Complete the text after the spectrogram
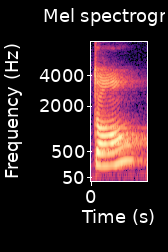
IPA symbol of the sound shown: ɑ̃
